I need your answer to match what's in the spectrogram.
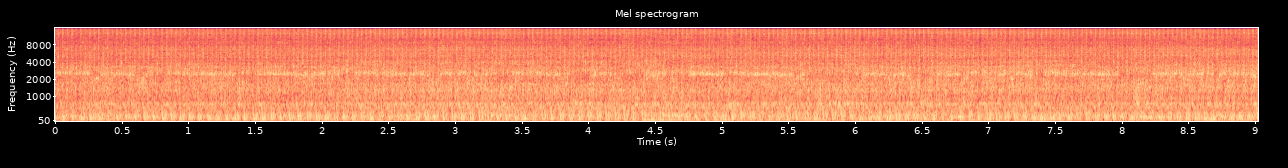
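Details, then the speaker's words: Toro 724 OE 7 hp snowblower, previously losing compression: runs fast and steady with a loose, clattery top end over the exhaust; valve clearance found far too loose, needs valve adjustment. "so I'm going to go ahead and put this back together now that it runs and tell them it needs a valve adjustment"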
